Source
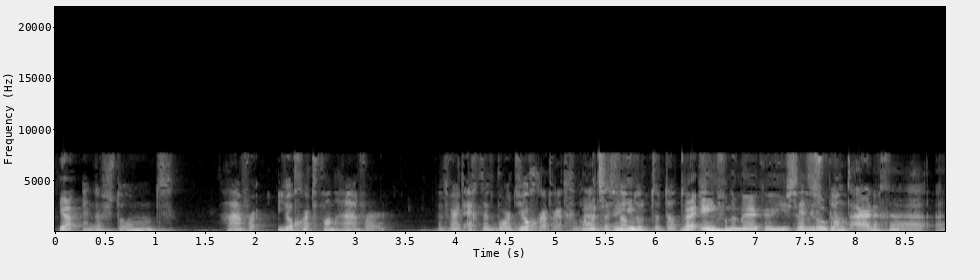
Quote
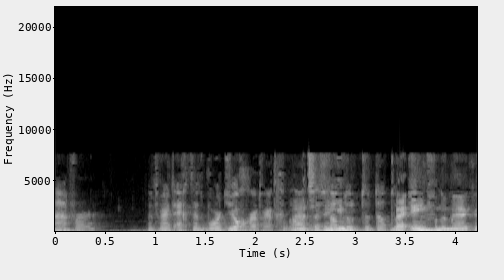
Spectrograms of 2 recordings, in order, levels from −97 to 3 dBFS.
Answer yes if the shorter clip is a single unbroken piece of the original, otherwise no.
yes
